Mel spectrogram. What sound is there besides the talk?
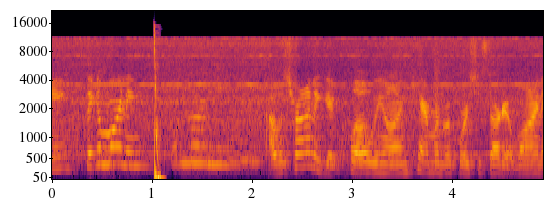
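vacuum cleaner running in the background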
